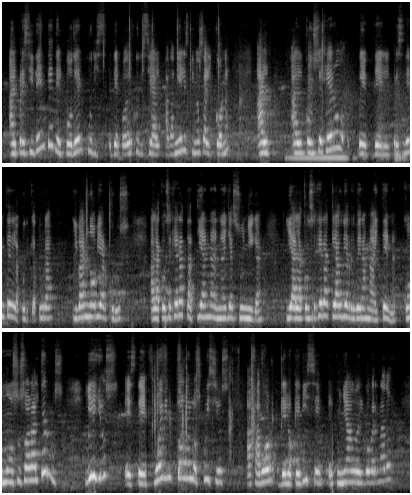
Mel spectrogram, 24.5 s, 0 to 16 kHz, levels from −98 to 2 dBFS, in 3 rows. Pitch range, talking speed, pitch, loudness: 225-280 Hz, 140 wpm, 245 Hz, -24 LUFS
